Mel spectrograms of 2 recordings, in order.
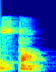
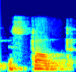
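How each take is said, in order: First: "ستوب" said as "stopt", crisp voiceless T; T ending. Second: "ستوب" said as "stob-d" with a voiced D; wrong D ending. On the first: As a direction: finish "ستوب" on a T sound, no D. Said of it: "هقول ستوب". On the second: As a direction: let the D sound at the end of "ستوب". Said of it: "لا، ما اقولش". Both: Shown as a demonstration.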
